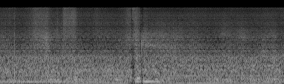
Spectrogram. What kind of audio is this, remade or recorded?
remade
